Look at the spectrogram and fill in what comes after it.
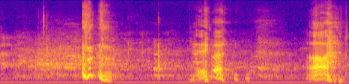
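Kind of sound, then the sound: human body sound, throat clearing and coughing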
